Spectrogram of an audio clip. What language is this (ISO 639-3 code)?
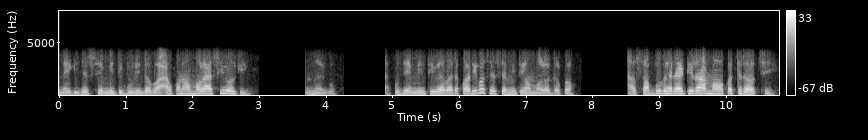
ori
